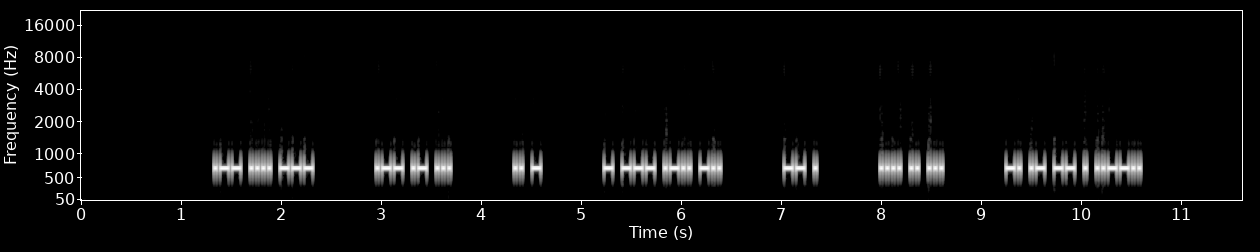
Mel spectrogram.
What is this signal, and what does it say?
Morse code, heard as a keyed tone, about 40 wpm, 700 Hz. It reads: WHO WAS IT TOLD ME HIS NAME?
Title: 3x Word-Spacing - Sentences from Top 400 Words - 40wpm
